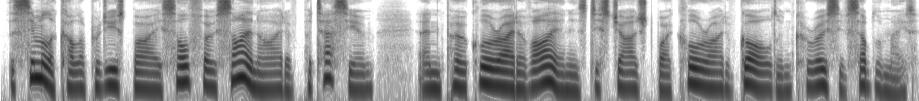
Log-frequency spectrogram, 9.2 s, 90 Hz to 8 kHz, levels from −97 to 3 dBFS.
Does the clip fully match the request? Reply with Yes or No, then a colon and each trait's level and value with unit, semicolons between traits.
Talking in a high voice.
No: medium, 170 Hz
